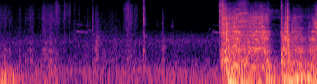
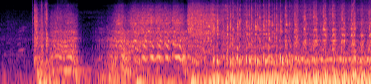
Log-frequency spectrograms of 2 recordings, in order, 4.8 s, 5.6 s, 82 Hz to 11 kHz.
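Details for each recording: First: Freed-up formerly seized Chevy 400 V8 in a 1963 Chevy Stepside, no fuel yet, spark tester fitted between plug and lead: starter spins the engine at an even, quick rhythm with a short pause; cranks freely, no firing. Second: Freed-up formerly seized Chevy 400 V8 in a 1963 Chevy Stepside: cranks, catches, then lumpy, uneven idle with a stumbling beat; engine runs but rough.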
